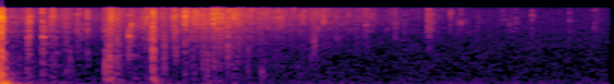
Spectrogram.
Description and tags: rock hits the ground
